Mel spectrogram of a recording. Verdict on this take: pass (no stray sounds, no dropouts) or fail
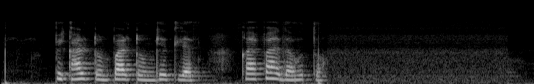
pass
